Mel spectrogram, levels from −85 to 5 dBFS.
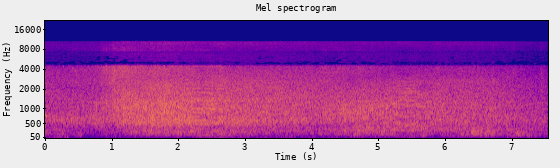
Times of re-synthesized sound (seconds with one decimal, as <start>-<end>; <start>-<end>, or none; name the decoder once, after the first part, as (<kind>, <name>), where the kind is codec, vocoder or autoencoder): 2.2-2.7 (codec, SNAC); 5.2-5.8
